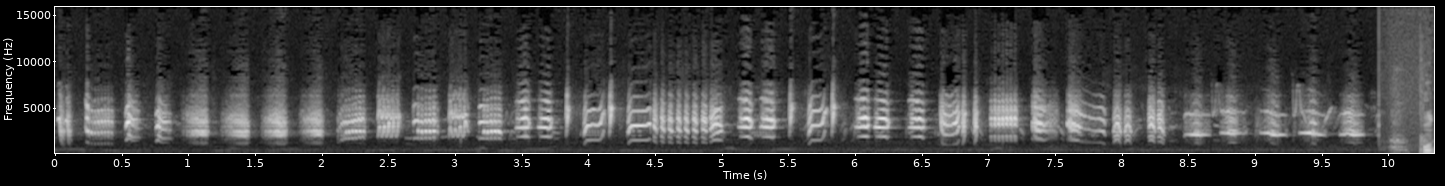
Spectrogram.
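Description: Sedge Warbler in a fast, chattering song of harsh rattles, buzzy trills and sweet whistled phrases, run together without pause; a loud thump ends it.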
